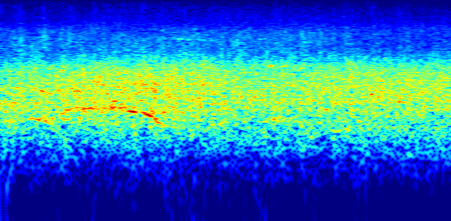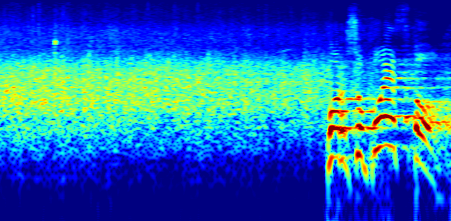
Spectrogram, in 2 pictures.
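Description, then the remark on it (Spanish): Sustained applause from a sizable audience, given for the Blessed Virgin Mary, fills the space with dense, steady clapping for several seconds, then a priest begins speaking as the clapping continues underneath. “Porque si hay alguien después de Dios a quien le debo mi vida, mi vocación, mi salud, mi sacerdocio, es la Santísima Virgen María, a la que hay que darle un aplauso.”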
